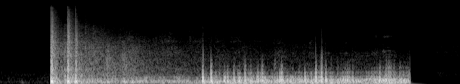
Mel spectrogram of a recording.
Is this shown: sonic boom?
yes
